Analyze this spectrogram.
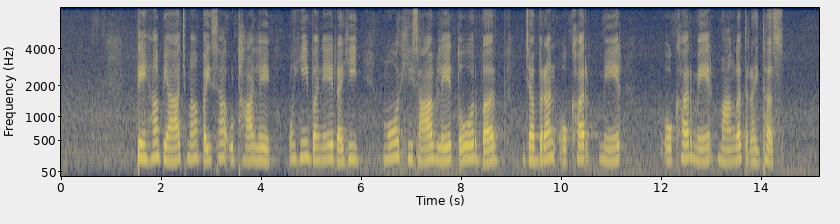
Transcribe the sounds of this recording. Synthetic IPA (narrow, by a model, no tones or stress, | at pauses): t̪eːɦãbjaːd͡ʒmãpəɪsaʔʊʈʰaːle | ʊɦĩbəneɾəɦi | moːɾhɪsaːblet̪oːɾbəɾ | d͡ʒəbɾənokʰ | ɾ | oːkʰəɾmeːɾmãːŋɡət̪ɾəɦit̪ʰəs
